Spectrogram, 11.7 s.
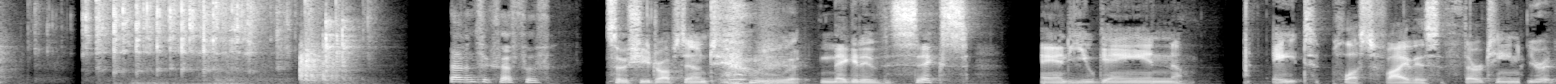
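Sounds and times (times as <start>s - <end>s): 
dice being rolled: 0.0s - 2.9s
speech: 3.4s - 11.6s.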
